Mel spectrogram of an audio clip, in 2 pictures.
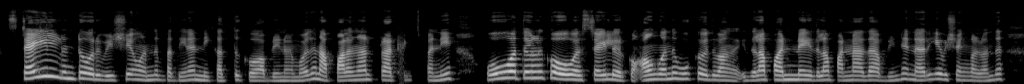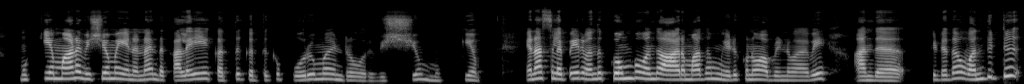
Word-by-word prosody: ஸ்டைல்ன்ட்டு 290 -2 +5
ஒரு 225 -2 0
விஷயம் 225 +3 -4
வந்து 210 +2 -6
பாத்தீங்கன்னா, 190 +3 -5
நீ - - -8
கத்துக்கோ 180 +1 -7
அப்படீன்னும்போது, 175 +5 -7
நா - - +4
பல 185 +1 +3
நாள் 220 +1 -1
ப்ராக்டிஸ் 200 0 -4
பண்ணி, 205 +7 -3 0.4
ஒவ்வொருத்தவங்களுக்கும் 295 -1 +4
ஒவ்வொரு 225 -2 +4
ஸ்டைலு 220 0 +1
இருக்கும். 190 - -8
அவுங்க 230 +3 +2
வந்து 265 +2 -2
ஊக்குவிப்பாங்க. 210 -8 -3
"இதெல்லாம் 215 +4 0
பண்ணு, 220 +1 +2
இதெல்லாம் 205 +1 -4
பண்ணாத"அப்படீன்ட்டு, 200 +3 -3
நெறைய 230 +6 -1
விஷயங்கள் 190 -6 -7
வந்து 235 +6 -8 0.5
முக்கியமான 265 +3 +4
விஷயமே 265 +2 +1
என்னன்னா, 215 +2 +1
இந்த 205 -2 -5
கலையை 230 +7 +2
கத்துக்கிறதுக்கு, 200 +1 -7 0.2
பொறுமைன்ற 230 -1 -3
ஒரு 165 - -15
விஷயம் 225 +5 -4
முக்கியம். 185 +2 -9 0.5
ஏன்னா 265 +4 +8
சில 255 - +4
பேர் 270 -2 +3
வந்து, 265 +2 -2
"கொம்பு 280 +2 +3
வந்து 255 0 +1
6 220 0 +5
மாதம் 255 +2 0
எடுக்கணும்." 225 0 -1
அப்படீன்ற 195 -1 -7
மாதிரி, 215 +7 -1 0.4
அந்த 195 -1 -2 0.5
கிட்ட 215 0 -3
தான் 280 -3 0
வந்துட்டு, 295 +9 -1
220 Hz, 150 wpm, -23 LUFS, 195-255 Hz, 0.5 s, ஏன்னா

